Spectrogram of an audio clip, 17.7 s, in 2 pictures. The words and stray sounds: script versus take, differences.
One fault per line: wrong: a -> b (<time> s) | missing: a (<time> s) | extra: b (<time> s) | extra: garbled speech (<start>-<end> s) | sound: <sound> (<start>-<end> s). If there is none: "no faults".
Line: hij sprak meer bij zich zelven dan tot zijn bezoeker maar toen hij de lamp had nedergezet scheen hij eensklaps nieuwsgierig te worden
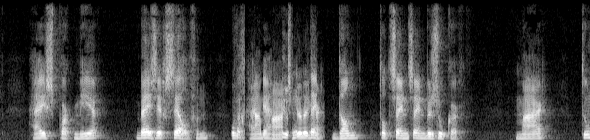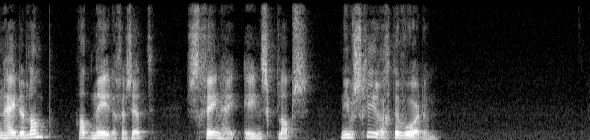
extra: garbled speech (3.5-4.9 s)
extra: zijn (6.1 s)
